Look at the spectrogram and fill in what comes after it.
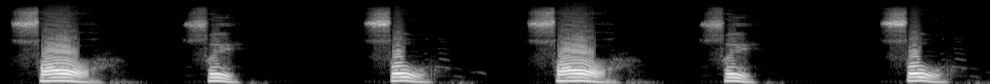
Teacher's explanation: This Arabic letter is articulated by placing the tip or blade of the tongue close to the upper gum ridge, alveolar area, creating a narrow passage for air to flow with friction. It is a voiceless emphatic fricative, meaning the vocal cords do not vibrate during pronunciation, while the back of the tongue rises slightly toward the soft palate to produce a heavy, deep quality known as tafkhim. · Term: alveolar fricative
